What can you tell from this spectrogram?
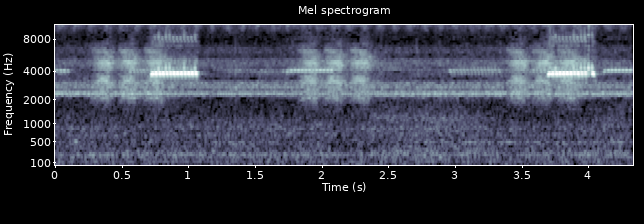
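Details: A Jumping bush cricket sings low in a lilac in Ithaca, New York, on September 11, 2018: loud, clear, high-pitched chirps about three seconds apart over a steady insect chorus.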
